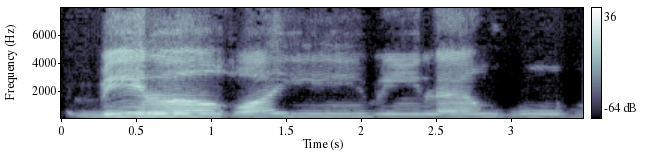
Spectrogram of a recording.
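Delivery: "بِالْغَيْبِ" with a voiced, heavy ghain from the tongue root; teacher modelling the verse; recitation demo. Shown as a demonstration. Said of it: "Dengar saya baca".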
